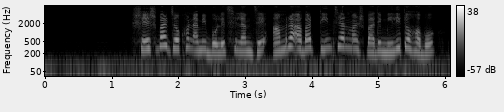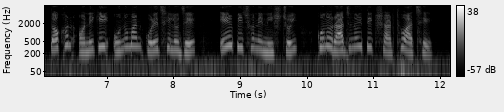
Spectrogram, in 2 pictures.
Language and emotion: Bengali, neutral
